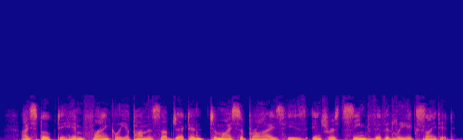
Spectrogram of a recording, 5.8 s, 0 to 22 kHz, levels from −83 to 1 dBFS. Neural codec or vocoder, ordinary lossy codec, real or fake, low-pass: none; MP3, 48 kbps; real; 7.2 kHz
